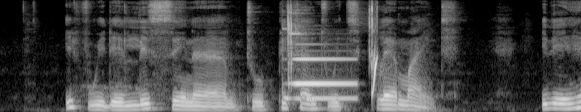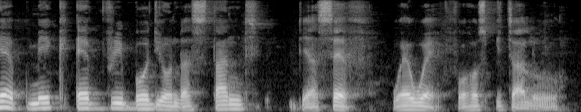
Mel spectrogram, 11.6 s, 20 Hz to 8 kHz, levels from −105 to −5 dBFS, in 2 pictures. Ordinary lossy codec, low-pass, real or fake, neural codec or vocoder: none; none; real; none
